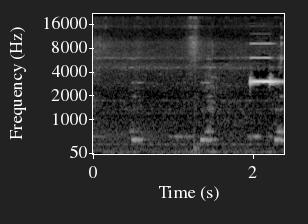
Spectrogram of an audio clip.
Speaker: elle est débloquée et vous pouvez monter et descendre votre lit sans toucher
